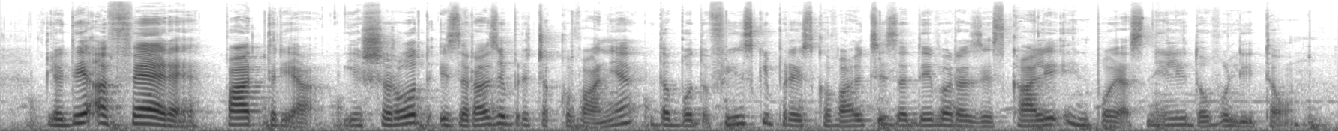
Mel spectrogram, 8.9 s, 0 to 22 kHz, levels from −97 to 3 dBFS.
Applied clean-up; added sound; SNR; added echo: none; Car; 13 dB; none.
